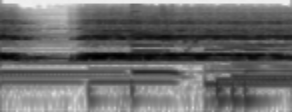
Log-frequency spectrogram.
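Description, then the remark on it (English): The Bible train's whistle blows a sustained, chord-like tone with rich harmonics. The pitch shifts in a few steps over about a second and a half, staying steady in loudness, with no voices. “That's the Bible train.”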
